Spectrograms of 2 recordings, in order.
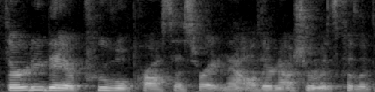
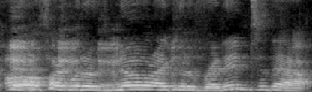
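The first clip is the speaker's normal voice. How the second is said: higher, louder, laughing hindsight exclamation; mock realization; 5 semitones higher, 6 dB louder than usual. Author imitating a reader spotting a missed clue, laughing mock surprise. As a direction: play the reader kicking themselves, half laughing.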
